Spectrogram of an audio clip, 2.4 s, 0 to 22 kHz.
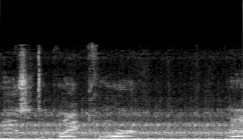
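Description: John Deere 7700 tractor's diesel engine idling steadily while it warms up after a hard cold start, heard from inside the cab. A man is talking over it.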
